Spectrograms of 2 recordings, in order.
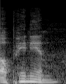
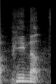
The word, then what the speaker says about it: opinion: phát âm sai từ opinion. Thật à? Thế thì bạn đã nói như thế nào? Tôi phát âm từ opinion, nhưng nghe gần giống như là peanut.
